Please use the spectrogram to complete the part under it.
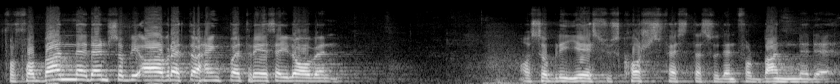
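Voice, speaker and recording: Earnest preacher. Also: male voice, fairly high pitch, steady tone, darkish tone. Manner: earnest, emphatic preaching, addressing the congregation directly. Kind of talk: sermon. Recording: long reverb of a large hall.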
